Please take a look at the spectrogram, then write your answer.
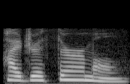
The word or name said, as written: hydrothermal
